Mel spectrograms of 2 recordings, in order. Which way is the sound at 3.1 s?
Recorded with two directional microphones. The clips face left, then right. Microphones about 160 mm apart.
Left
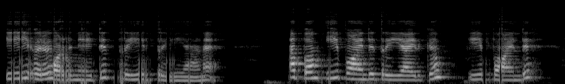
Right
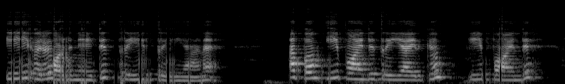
35° left (ahead or behind).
